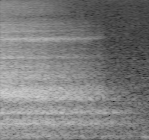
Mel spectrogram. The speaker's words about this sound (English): So let's take a slow breath in. And a calming breath out.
